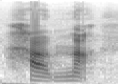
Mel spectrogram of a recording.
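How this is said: The name is said with a Swedish pronunciation. "how we pronounce it in Swedish. We call it Hanna"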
